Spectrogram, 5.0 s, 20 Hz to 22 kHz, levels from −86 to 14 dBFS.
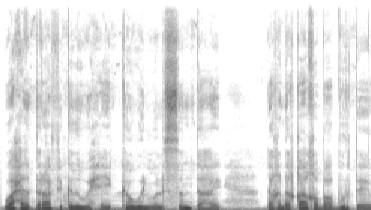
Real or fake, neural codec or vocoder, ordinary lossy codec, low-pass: real; none; none; none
